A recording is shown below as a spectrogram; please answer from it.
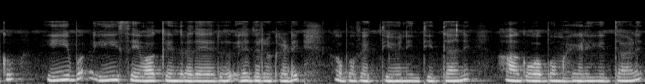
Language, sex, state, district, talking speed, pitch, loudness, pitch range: Kannada, female, Karnataka, Bidar, 110 wpm, 165 Hz, -16 LUFS, 160-190 Hz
